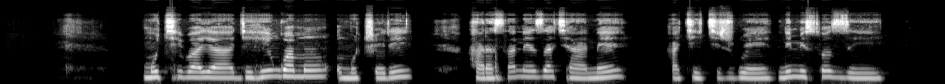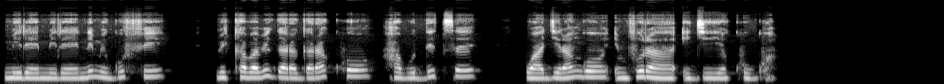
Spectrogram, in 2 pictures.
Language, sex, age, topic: Kinyarwanda, female, 25-35, agriculture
